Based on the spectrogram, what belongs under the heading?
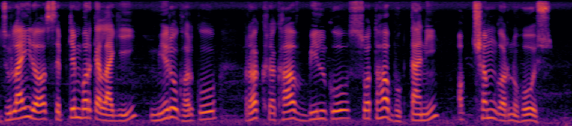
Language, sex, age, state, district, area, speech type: Nepali, male, 18-30, West Bengal, Darjeeling, rural, read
